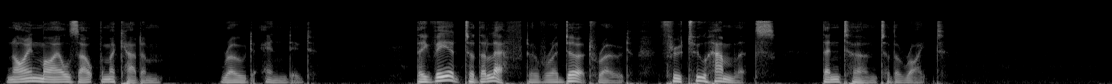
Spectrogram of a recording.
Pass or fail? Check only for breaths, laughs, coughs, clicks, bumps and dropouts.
pass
